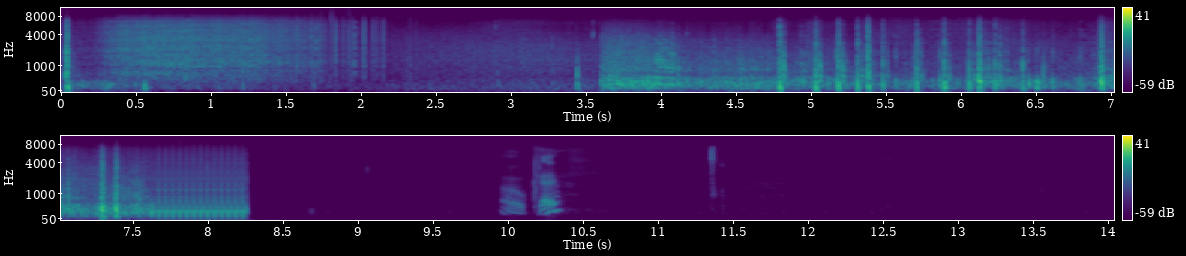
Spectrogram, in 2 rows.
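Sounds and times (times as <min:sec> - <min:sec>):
crackling pops and bangs: 0:00.0 - 0:08.3
firework pop and hiss: 0:04.8 - 0:07.8.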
